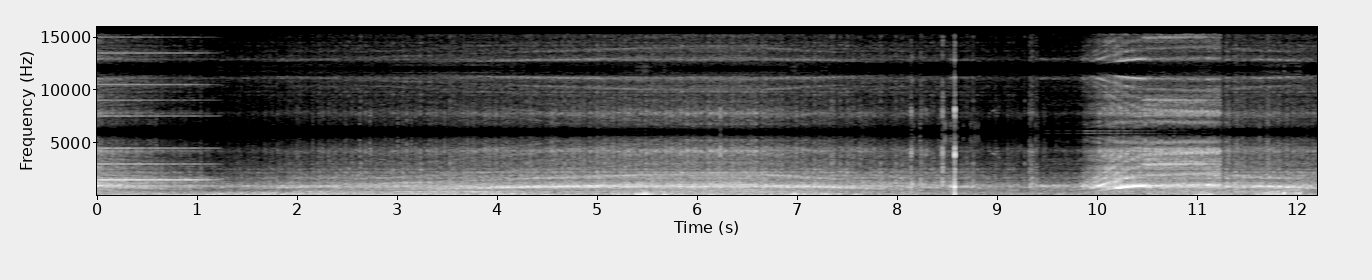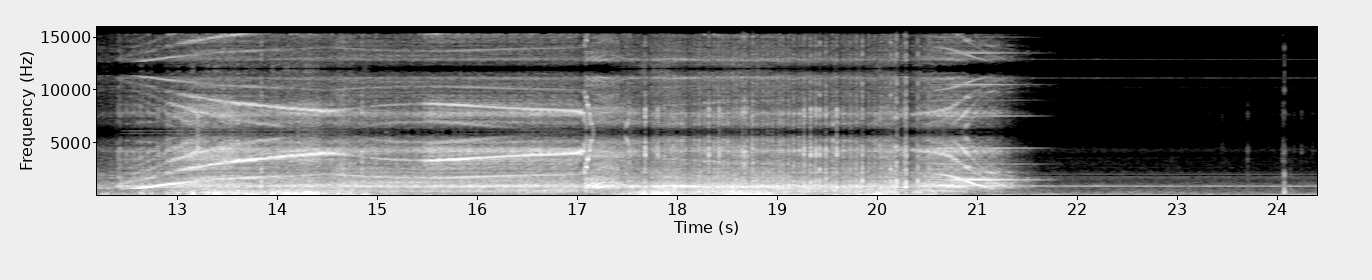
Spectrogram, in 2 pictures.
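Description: Brushless electric drive of an Axial Exo RC buggy (Tekin RX8 speed controller, 4600 four-pole motor on a 3S battery) whining as it drives over pavement, the pitch sliding up and down with the throttle over tyre rumble. The whine is loudest and highest just past halfway, then cuts off suddenly a few seconds before the end, leaving a quieter steady hum.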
